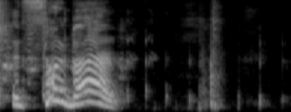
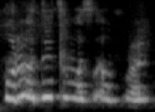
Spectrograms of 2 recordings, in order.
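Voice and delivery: pained whine; 13 semitones higher than usual. Real, not acted. Garlic fumes burning his eyes.

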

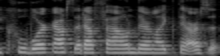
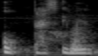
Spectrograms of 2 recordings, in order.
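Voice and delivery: whisper; 4 semitones lower, faster than usual. Real, not acted. Showing baby his reflection.

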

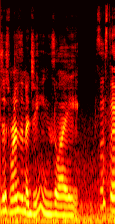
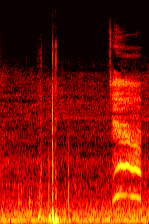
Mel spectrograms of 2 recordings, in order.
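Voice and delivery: high delighted gasp; excited gasp; 3 dB quieter than usual. Real, not acted. Excited at the baby.

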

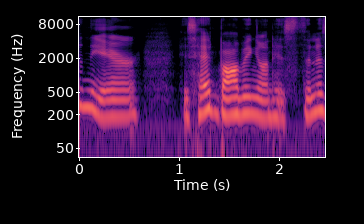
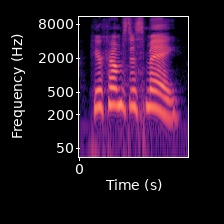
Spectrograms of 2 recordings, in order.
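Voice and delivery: higher and louder, urgent; alarmed warning; 6 semitones higher, 9 dB louder than usual. A narrator's reading. Declaration warning the girls of the dog, urgent and loud.

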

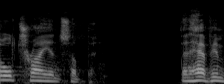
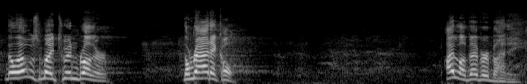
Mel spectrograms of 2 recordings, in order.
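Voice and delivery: loud and higher, laughing through the punchline; laughing joke; 6 semitones higher, 12 dB louder, faster than usual. Real, not acted. Preacher jokes to the congregation about his twin, laughing loudly. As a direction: tease them with a big laughing denial.

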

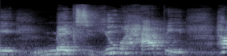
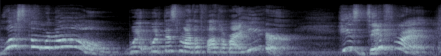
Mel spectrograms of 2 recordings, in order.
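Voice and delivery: much higher pitch, rising in disbelief; incredulous squeal; 8 semitones higher than usual. Real, not acted. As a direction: squeak it out in shock.

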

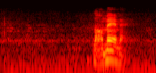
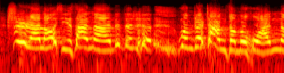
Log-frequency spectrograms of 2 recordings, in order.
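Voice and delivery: crying laugh; 7 semitones higher, 6 dB louder than usual. Acted. Brothers cry over their debts.

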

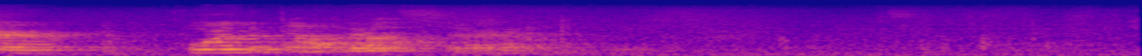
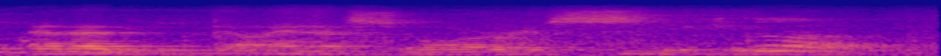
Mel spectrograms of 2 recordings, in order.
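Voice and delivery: spooky hush; 6 semitones lower, 12 dB quieter than usual. Acted. Teacher builds a scary story.

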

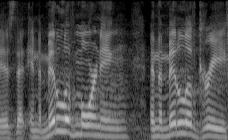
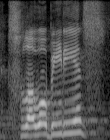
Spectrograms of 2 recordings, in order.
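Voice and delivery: higher, slow motherly saying; quoting mom; 5 semitones higher, 3 dB louder, slower than usual. Retold or imitated. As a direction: spell out mama's rule, slowly. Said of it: "That's such a mom thing to say".

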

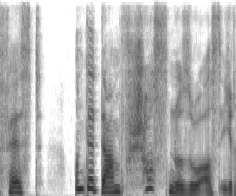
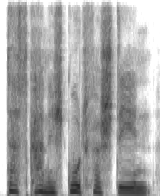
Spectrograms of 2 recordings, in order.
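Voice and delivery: plain reading voice

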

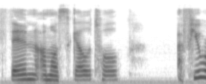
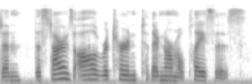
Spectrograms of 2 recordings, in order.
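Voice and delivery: ordinary delivery

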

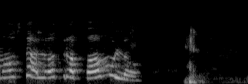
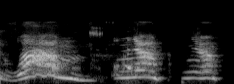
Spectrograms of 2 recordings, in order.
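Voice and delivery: gobbling noises; 3 dB louder, much slower than usual. Acted. Storyteller imitates Aníbal eating the fly, gobbling. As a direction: snap it up, then munch.

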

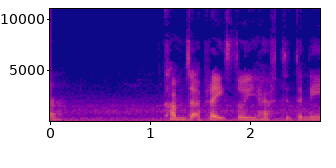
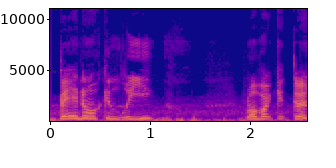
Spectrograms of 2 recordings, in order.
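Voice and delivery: calling out; 4 semitones higher, 5 dB louder than usual. Real, not acted. Calling child off climbing frame.

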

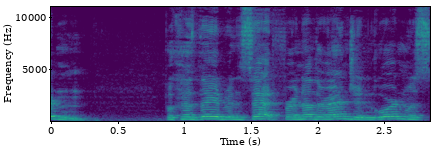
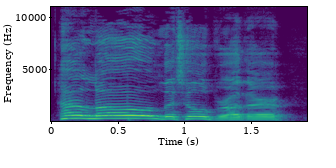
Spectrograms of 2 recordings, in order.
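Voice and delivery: greeting voice; 5 semitones higher, 8 dB louder than usual. Acted. Scotsman greets Gordon.

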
